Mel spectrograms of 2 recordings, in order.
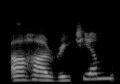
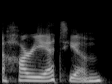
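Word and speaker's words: Aharietiam: Aharitium? I would go Aharitium. I say Last Desolation. I am very different from you guys. I say Aharietium. Whoa.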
